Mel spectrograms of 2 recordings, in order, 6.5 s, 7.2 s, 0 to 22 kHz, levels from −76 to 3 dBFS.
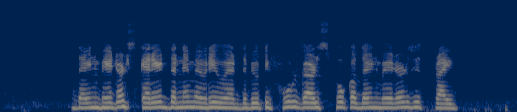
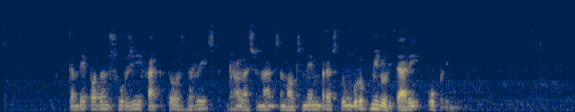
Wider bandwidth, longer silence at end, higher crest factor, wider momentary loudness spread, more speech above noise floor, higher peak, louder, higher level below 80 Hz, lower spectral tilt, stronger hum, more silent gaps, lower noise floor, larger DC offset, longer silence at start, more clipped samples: about the same, 9.6 kHz vs 9.6 kHz; second, 0.15 s vs 1.45 s; second, 16 dB vs 24 dB; second, 6 LU vs 14 LU; about the same, 36 dB vs 37 dB; second, -16 dBFS vs -4 dBFS; second, -32 LUFS vs -26 LUFS; second, -68 dBFS vs -58 dBFS; about the same, -8 dB/octave vs -8 dB/octave; neither; neither; first, -67 dBFS vs -63 dBFS; neither; about the same, 0.9 s vs 0.85 s; neither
